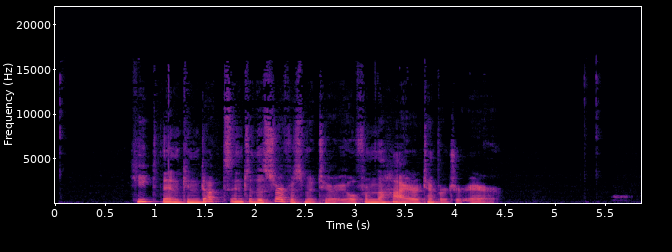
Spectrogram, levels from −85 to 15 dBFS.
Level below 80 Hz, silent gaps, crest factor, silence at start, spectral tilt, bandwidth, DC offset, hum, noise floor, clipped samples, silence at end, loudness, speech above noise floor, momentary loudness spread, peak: -60 dBFS; none; 22 dB; 0.8 s; -6 dB/octave; 15.5 kHz; under 0.1%; none; -71 dBFS; under 0.1%; 1.45 s; -24 LUFS; 48 dB; 7 LU; -2 dBFS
